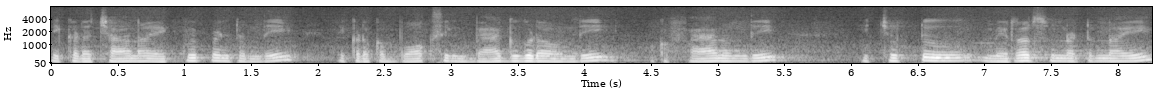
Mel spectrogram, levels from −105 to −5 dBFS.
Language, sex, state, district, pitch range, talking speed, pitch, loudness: Telugu, male, Andhra Pradesh, Chittoor, 130-150 Hz, 130 wpm, 135 Hz, -17 LUFS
